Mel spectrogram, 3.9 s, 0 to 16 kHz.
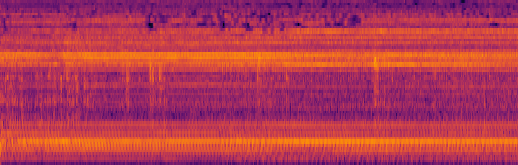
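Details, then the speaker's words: Bench test of an electric fuel pump (model 17301, rated 38 gal/h at 4–7 psi) run at 16 volts: steady mid-pitched hum with faint uneven pulsing; it labours and has very little suction, a weak, likely failed pump. "so it's trying to push out, you see that? Man, this has very little suction. We're at 16 volts. It sounds like it wants to."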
